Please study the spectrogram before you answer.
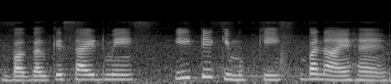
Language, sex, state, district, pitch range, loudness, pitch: Hindi, female, Bihar, Kaimur, 200-235 Hz, -18 LUFS, 225 Hz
